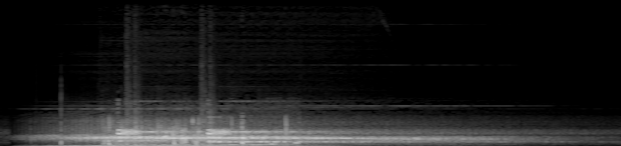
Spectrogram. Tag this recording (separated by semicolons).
beacon; distress; radar; signal; sonar; space; spacecraft; spaceship; transmission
